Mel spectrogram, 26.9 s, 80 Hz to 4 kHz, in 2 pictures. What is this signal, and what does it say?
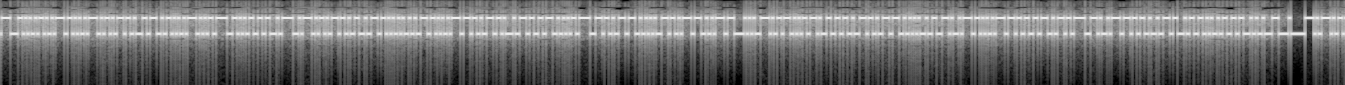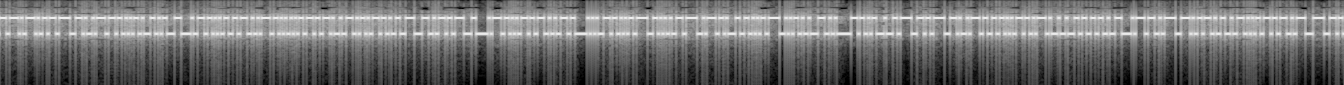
RTTY, about 45.45 baud. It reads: ORDERED UNRESTRICTED WARFARE AGAINST ANY ENEMY SHIP ANYWHERE IN THE PACIFIC. THE SUBMARINERS HAD WON OVER NAVY STRATEGISTS, BUT THEIR EQUIPMENT WAS NOT
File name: fsk850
